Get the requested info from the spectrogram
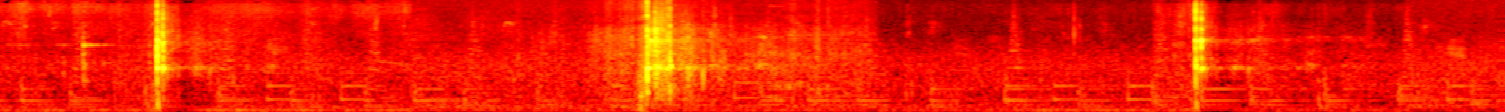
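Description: A baseball bat striking balls three times, about two and a half seconds apart, each hit a sharp crack, over quiet background music.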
